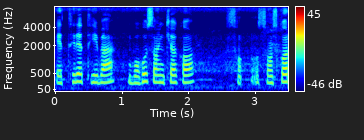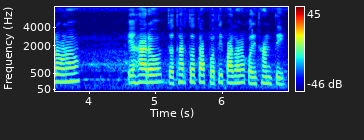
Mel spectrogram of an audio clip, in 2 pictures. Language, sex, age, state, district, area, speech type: Odia, female, 18-30, Odisha, Subarnapur, urban, read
